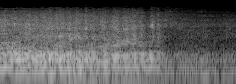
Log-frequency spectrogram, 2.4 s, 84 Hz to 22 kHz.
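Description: Speedway motorcycles with single-cylinder 500 cc engines racing past close by at full throttle, loud for about a second and a half, then fading away.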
